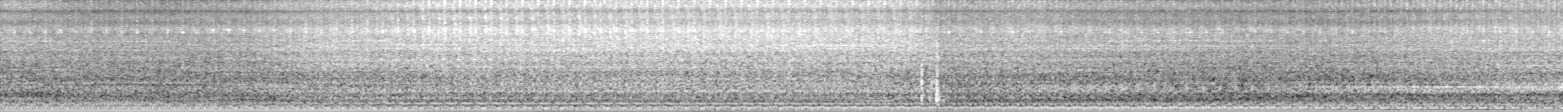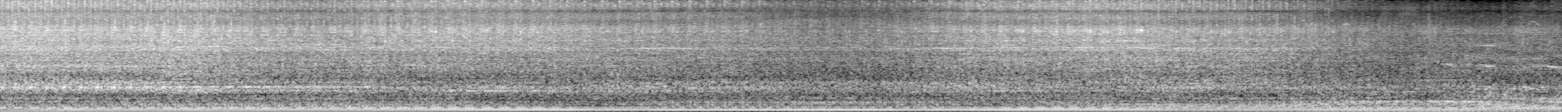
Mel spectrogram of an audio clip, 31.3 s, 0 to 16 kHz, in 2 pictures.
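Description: A 2021 Dodge Charger's 5.7-litre Hemi V8, fitted with an aFe Silver Bullet throttle body spacer and an open cone air filter, idling steadily with the hood open. There is a single sharp click about nine seconds in.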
